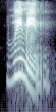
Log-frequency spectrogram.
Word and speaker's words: women: Women. Обратите внимание, одна буковка здесь поменялась. Но произносим мы по-другому.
